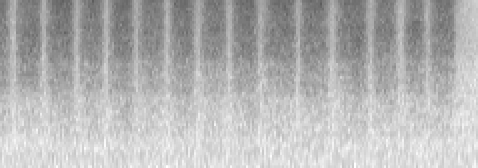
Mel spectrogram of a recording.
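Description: Steady back-and-forth block sanding of glazing filler on an auto body panel, about fourteen even rasping strokes in a regular rhythm, close and fairly loud with no talk.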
